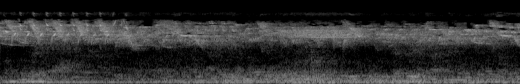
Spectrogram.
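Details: European goldfinch singing in a Tarragona song contest, 26 January 2020, placed first: fast, liquid twitters and chattering trills, repeated several times a second in a continuous high flow, faint room noise beneath.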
